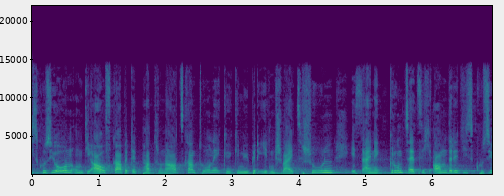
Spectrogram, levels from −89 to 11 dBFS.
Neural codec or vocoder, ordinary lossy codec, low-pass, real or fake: vocoder, 44.1 kHz, 128 mel bands every 256 samples, BigVGAN v2; none; 14.4 kHz; fake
